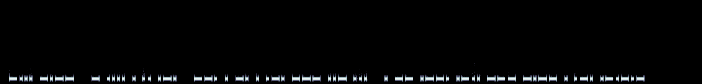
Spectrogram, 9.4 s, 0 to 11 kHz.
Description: Morse code, heard as a keyed tone, about 36 wpm, 700 Hz. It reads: BY THEIR GENEROUS EMPLOYER.
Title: Pangram Challenge v2 - 35wpm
